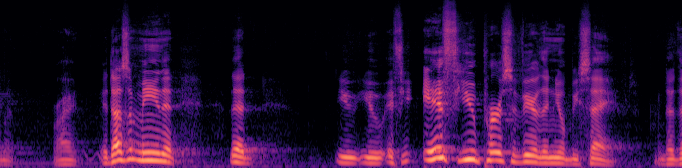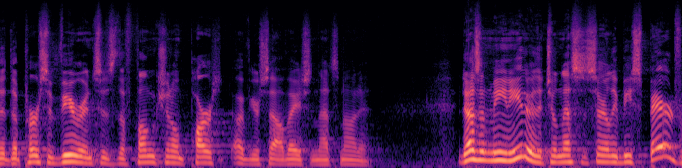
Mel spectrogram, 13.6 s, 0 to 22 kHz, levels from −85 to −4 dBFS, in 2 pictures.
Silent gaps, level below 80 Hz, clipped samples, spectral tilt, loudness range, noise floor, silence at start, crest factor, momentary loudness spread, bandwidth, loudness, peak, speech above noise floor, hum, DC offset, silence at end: none; -60 dBFS; under 0.1%; -5.5 dB/octave; 4 LU; -63 dBFS; 0 s; 20 dB; 14 LU; over 20 kHz; -27 LUFS; -8 dBFS; 36 dB; none; under 0.1%; 0 s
